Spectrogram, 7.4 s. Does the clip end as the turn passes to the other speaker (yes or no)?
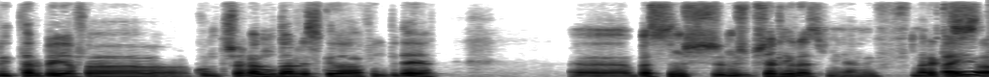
yes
